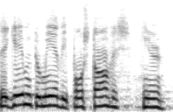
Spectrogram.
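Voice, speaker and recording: A man's voice: high voice, steady tone, a little fast. An actor playing a naive, cheerful Mexican handyman in old-time radio comedy, with a stage Mexican accent and broken English. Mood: cheerful patter. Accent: Mexican Spanish, stage version. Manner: broken English, joke-telling patter. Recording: muffled old radio, hall echo, faint noise.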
